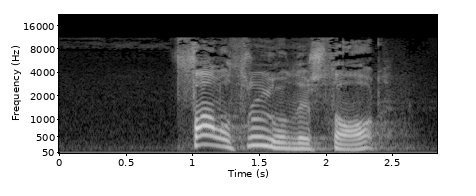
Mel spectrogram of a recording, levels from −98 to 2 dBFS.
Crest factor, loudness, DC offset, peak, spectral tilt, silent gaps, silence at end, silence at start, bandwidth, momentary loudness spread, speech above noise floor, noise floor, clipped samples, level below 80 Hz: 22 dB; -23 LUFS; 0.3%; -4 dBFS; -4.5 dB/octave; none; 0.35 s; 0.9 s; 11.5 kHz; 14 LU; 40 dB; -62 dBFS; under 0.1%; -70 dBFS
